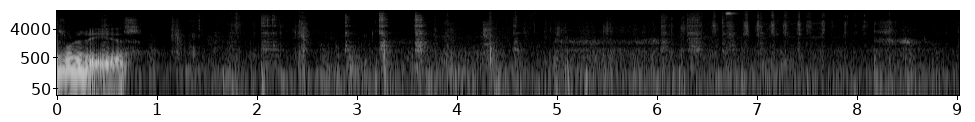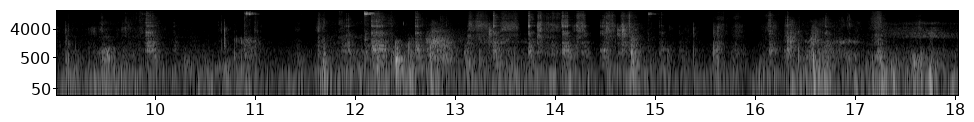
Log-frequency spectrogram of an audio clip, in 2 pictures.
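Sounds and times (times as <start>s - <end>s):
metal parts clicking and knocking: 1.7s - 5.0s, 6.0s - 7.3s, 9.6s - 17.0s.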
